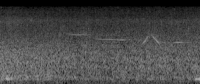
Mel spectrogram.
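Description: Steady rushing of a running stream. A few faint, thin, high whistled notes come in the middle.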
